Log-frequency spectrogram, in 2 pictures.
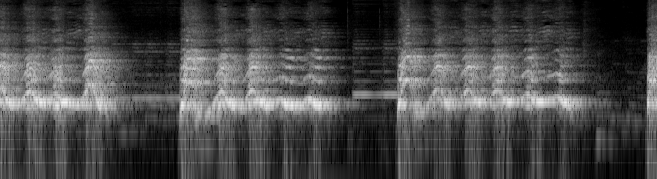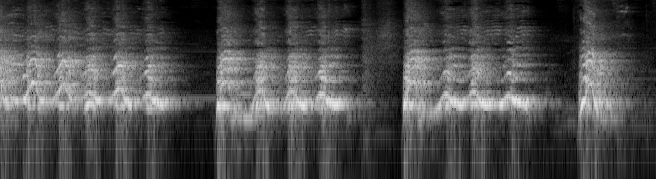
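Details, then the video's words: Pet giant schnauzer singing along in a howl; seven wavering bouts of one to two seconds, each with rapid yodel-like rises and falls, separated by brief silent gaps. "Musikalischer Riesenschnauzer"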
